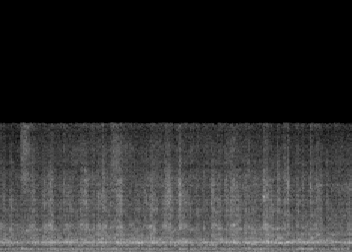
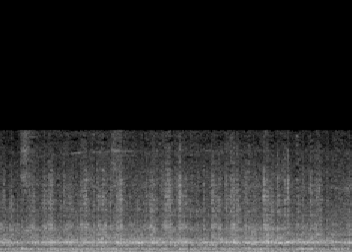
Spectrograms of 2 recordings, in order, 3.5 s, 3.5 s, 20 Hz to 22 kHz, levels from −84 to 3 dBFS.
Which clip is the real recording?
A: second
